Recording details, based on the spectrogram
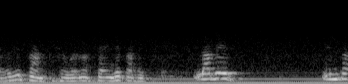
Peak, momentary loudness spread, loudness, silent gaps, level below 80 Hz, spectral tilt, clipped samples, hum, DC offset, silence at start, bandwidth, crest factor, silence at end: -6 dBFS; 14 LU; -23 LUFS; none; -32 dBFS; -10.5 dB/octave; under 0.1%; 50 Hz at -30 dBFS; under 0.1%; 0 s; 5.6 kHz; 16 dB; 0 s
